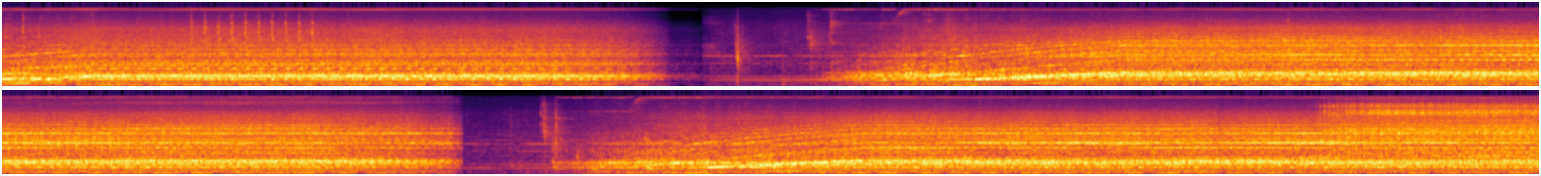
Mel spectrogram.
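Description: Milling machine spindle motor running with a steady whine of several tones, drilling into the vise body. It stops twice, about a quarter of the way in and again about two-thirds through, and each time spins back up with a rising whine before settling.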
